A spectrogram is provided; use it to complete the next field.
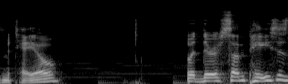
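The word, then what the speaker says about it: Matejko: I don't speak Polish, but I'm pretty sure, I'm 98% sure that you pronounce this as Mateo.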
